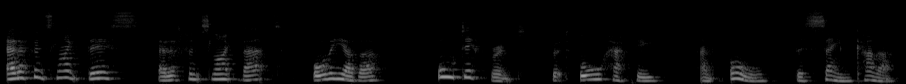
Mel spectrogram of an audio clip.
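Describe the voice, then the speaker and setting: A woman reading a children's picture book aloud in a deliberate, expressive storytelling manner with pauses. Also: mid-range voice.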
